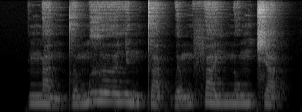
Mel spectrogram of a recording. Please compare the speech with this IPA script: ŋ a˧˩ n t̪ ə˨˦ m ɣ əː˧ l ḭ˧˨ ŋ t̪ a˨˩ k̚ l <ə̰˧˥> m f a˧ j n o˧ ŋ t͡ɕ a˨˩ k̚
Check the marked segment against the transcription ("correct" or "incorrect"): correct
